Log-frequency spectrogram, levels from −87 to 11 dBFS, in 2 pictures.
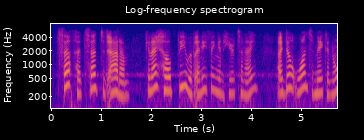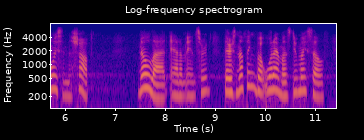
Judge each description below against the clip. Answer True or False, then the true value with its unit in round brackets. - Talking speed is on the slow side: False (195 wpm)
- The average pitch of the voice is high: True (245 Hz)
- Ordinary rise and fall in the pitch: True (4.8 semitones)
